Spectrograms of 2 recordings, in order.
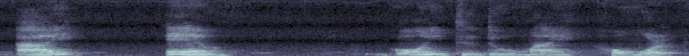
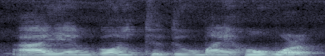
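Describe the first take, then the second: First: Slow dictation, "I" and "am" set apart by long pauses; dictée mot à mot. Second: Said in the usual way. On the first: Shown as a demonstration. Repeats answer word by word, dictating.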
